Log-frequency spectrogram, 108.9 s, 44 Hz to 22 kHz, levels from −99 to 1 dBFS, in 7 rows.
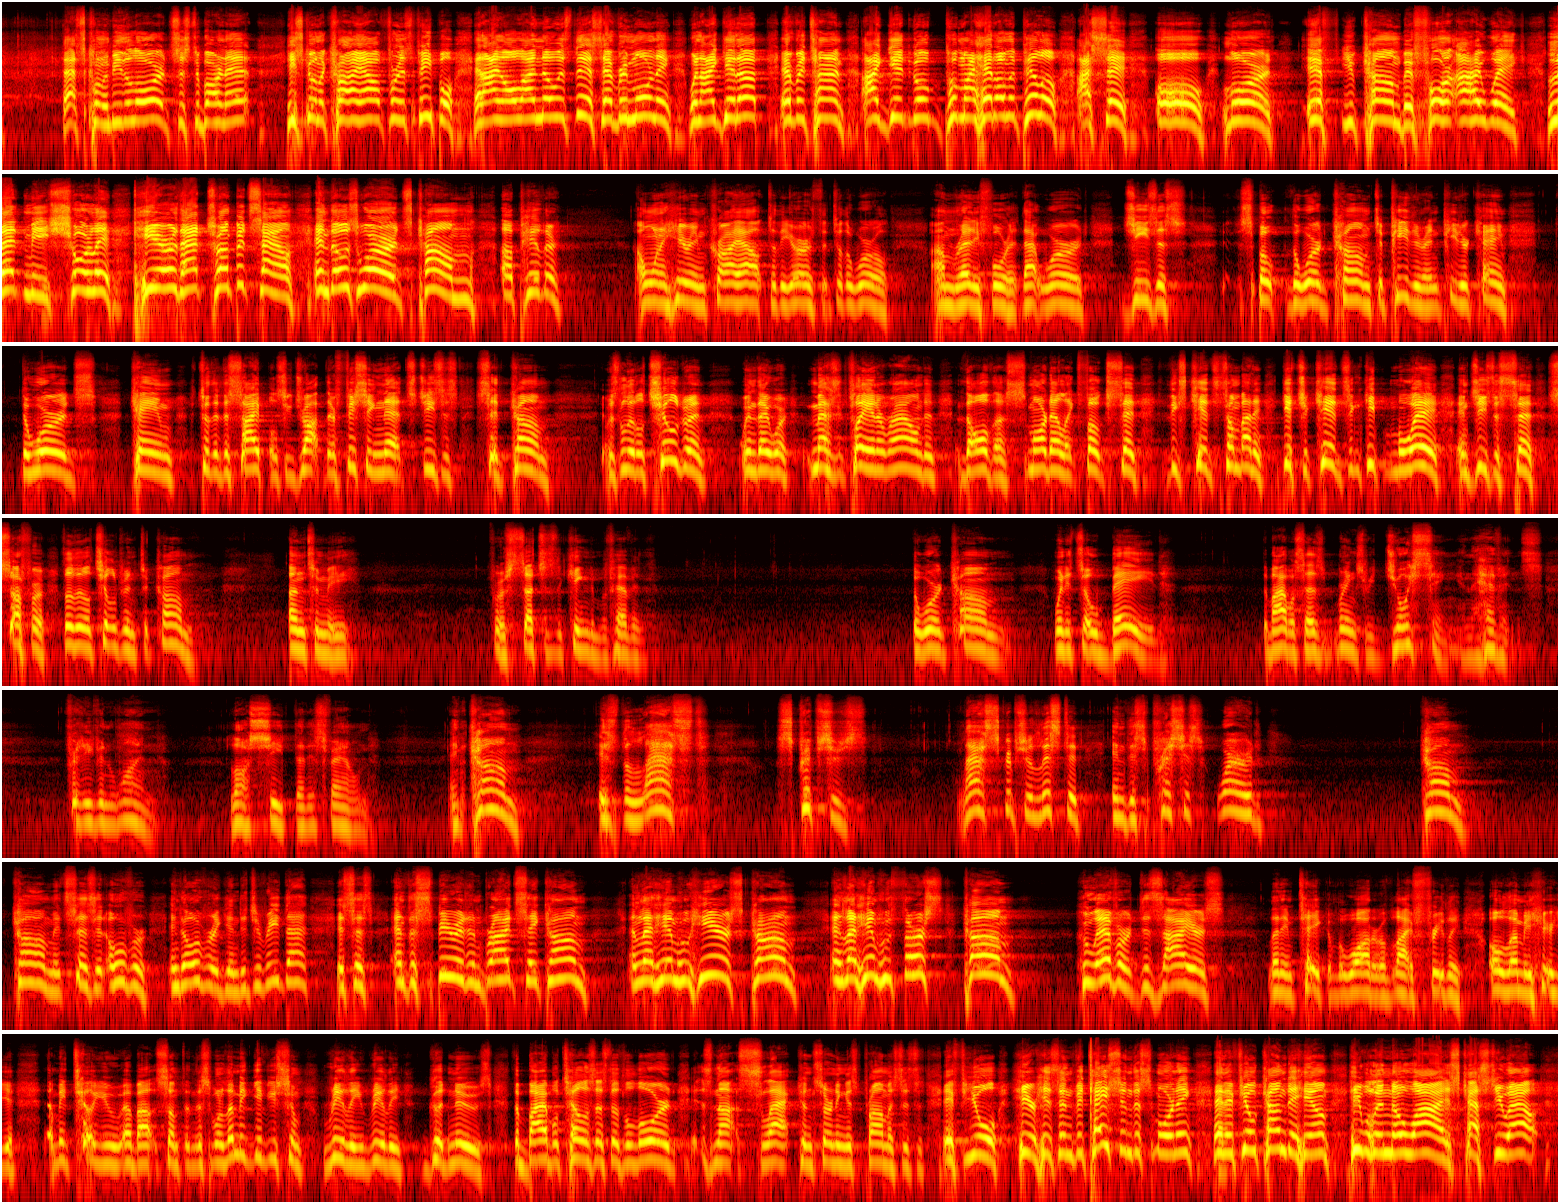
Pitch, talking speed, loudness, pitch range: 215 Hz, 160 wpm, -24 LUFS, 175-270 Hz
